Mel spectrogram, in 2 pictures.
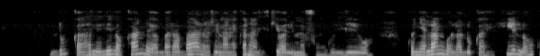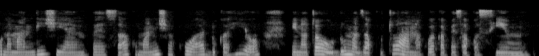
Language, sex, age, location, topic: Swahili, female, 18-24, Kisii, finance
